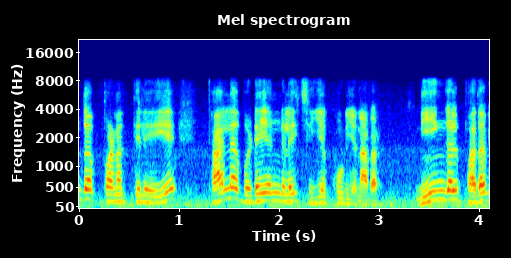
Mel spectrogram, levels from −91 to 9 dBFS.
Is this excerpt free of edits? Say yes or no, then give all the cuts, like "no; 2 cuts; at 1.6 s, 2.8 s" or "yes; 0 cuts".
no; 1 cut; at 3.2 s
